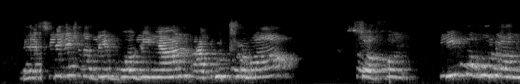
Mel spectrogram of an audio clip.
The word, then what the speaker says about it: accoutrement: So before we do the fish, let's finish the beef bourguignonne accoutrement. So for people who don't know what accoutrement is, it's accoutrement.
